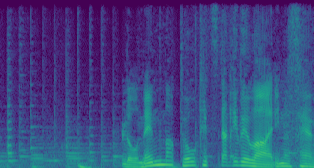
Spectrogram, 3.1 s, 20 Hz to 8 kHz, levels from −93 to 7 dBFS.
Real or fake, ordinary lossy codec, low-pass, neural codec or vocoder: fake; none; none; codec, 16 kHz, 0.5 kbps, X-Codec, HuBERT features, trained on general audio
